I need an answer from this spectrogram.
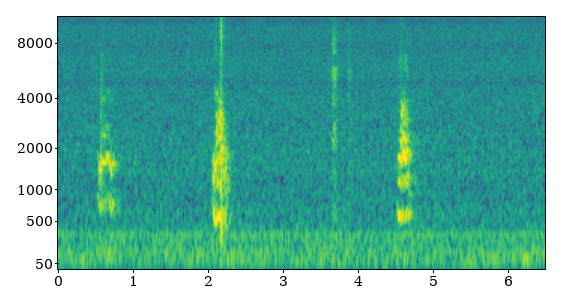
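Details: A six-month-old Ragdoll cat, which has recently started sounding dog-like, gives three short, harmonic meows spaced a couple of seconds apart, demanding attention while its owner works at the keyboard: Ragdoll cat.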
